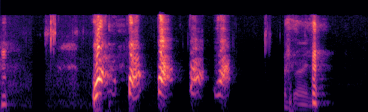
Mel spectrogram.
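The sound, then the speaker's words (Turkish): A person imitates a seal with a string of five sharp, nasal barking cries in quick succession, coming out more like a gull's squawks, followed by a shorter rasping call. “Oğlum bu Martı oldu. Fok değil ki.”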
